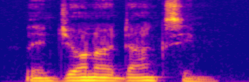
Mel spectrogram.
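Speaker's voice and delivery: ordinary delivery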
